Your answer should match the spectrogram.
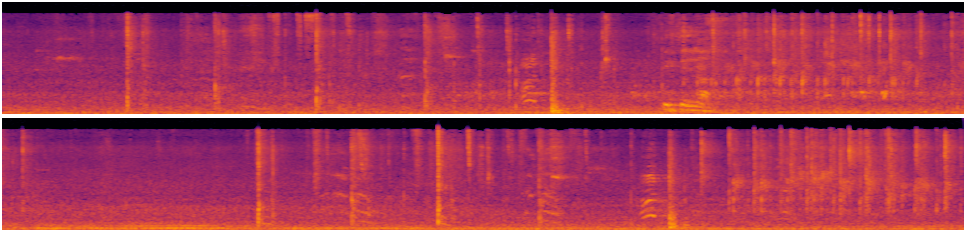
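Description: Tennis ball struck by rackets during points on an outdoor hard court: single sharp hits a couple of seconds apart, with short bits of voice in between over a low background hum.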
